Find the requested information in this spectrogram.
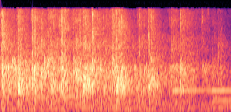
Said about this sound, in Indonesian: Yang setuju, Tepuk tangan bagi Tuhan Yesus.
